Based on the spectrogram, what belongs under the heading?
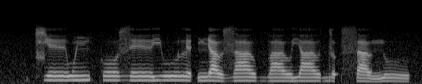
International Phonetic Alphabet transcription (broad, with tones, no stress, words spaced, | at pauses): t͡ɕe˦ɪ̯wĩ˦ ko˦ze˦ɪ̯ju˦ lɪ˦ʔɲa˦˨ʊ̯za˦ʊ̯ ba˦ʊ̯ja˦ʊ̯dʊ˦ʔ sʰa˦˨ʊ̯nu˦˨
